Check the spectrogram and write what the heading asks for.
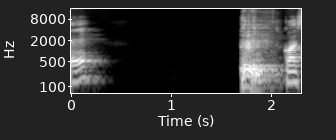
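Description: Only speech: a man's voice trails off in a drawn-out sound at the start, followed by dead silence, then he begins speaking again near the end.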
